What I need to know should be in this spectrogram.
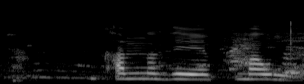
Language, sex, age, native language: Icelandic, male, 10, Vietnamese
